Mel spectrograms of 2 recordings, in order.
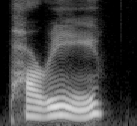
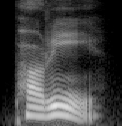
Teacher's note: In French, you often just ignore the last consonant. It's there in the spelling, but it's silent. So, a word like Paris isn't Paris, it's Paris.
